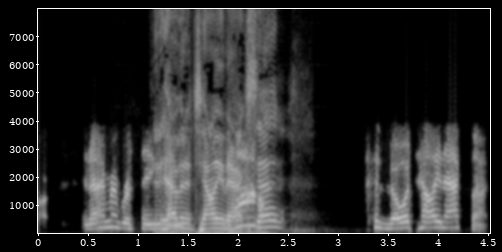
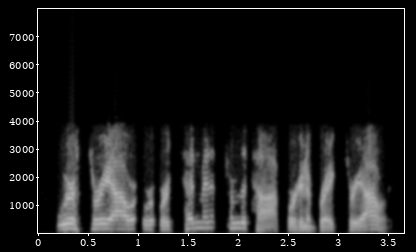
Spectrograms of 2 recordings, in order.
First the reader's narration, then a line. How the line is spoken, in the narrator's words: someone in a perfectly clear voice said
